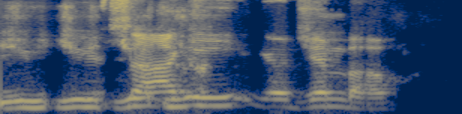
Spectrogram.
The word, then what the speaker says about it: Usagi Yojimbo: Usagi Yojimbo.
